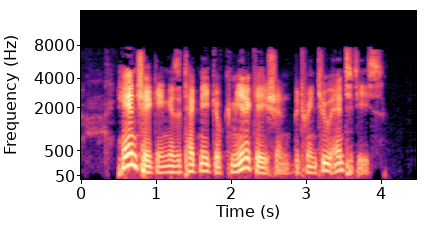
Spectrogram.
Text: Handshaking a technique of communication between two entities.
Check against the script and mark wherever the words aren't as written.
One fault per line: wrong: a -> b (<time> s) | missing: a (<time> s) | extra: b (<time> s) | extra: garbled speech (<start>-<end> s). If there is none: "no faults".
extra: is (1.2 s)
